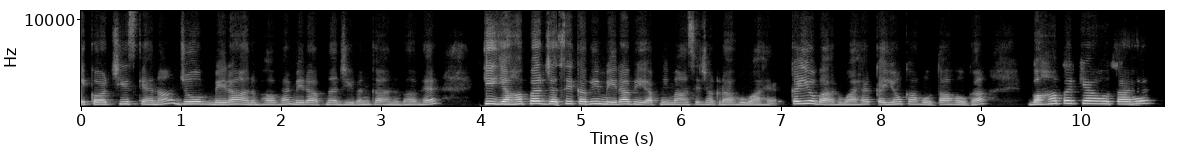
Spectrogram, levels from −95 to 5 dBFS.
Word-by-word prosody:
एक 250 0 -1
और 240 0 +4
चीज़ 260 +1 -3
कहना 240 +5 -2
जो 260 0 +6
मेरा 215 +4 +1
अनुभव 215 0 -4
है, 245 - -1
मेरा 220 -1 0
अपना 210 +1 -5
जीवन 195 +1 -3
का 210 +1 -3
अनुभव 190 0 -5
है 270 +7 -3 0.4
कि 295 - +4
यहाँ 260 -1 +4
पर 295 -1 +8
जैसे 265 +2 +3
कभी 270 +1 +2
मेरा 250 0 +3
भी 245 -3 -2
अपनी 230 +1 -3
माँ 220 -3 -3
से 230 - -5
झगड़ा 205 -1 -5
हुआ 185 -2 -2
है, 175 -2 -8 0.2
कइयों 295 +1 +4
बार 210 -5 0
हुआ 195 0 -4
है, 240 +5 -4
कइयों 235 +3 -1
का 255 -1 -5
होता 205 +1 -4
होगा, 205 +6 -4 0.5
वहाँ 240 +6 +4
पर 325 -1 +4
क्या 310 0 +4
होता 280 -2 +1
है 320 +2 -1
235 Hz, 220 wpm, -22 LUFS, 210-265 Hz, 0.5 s, पर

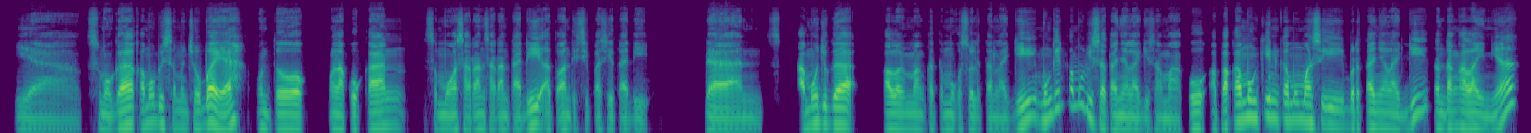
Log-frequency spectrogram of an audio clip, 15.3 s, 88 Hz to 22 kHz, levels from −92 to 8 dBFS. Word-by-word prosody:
Ya. 80 -3 -10
Semoga 110 +8 +3
kamu 140 0 -3
bisa 130 -3 -3
mencoba 110 0 +6
ya, - - +5 0.2
untuk 100 -2 +2 0.2
melakukan 115 +3 0 0.2
semua 95 -3 -4
saran-saran 95 0 -3
tadi - - 0
atau - - -5
antisipasi - - -6
tadi. - - -8 0.5
Dan 85 -2 0 0.3
kamu 130 - +2
juga 130 -1 +8 0.3
kalau 105 0 +3
memang 100 -1 -5
ketemu 95 +1 -10
kesulitan 90 -2 -8
lagi, 115 - -2
mungkin 175 +11 -2
kamu 285 +1 -4
bisa 165 - -1
tanya 90 -1 -3
lagi 85 0 -6
sama 80 -1 -9
aku. 105 +5 -2
Apakah 150 +7 +4
mungkin 175 0 +1
kamu 160 0 -1
masih 135 -5 +1
bertanya 110 -1 -1
lagi 140 - -4
tentang 115 - -2
hal 105 - +5
lainnya? 105 - +1
105 Hz, 150 wpm, -25 LUFS, 90-130 Hz, 0.5 s, juga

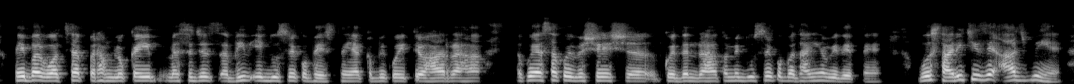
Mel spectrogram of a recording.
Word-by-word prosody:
कई 185 +1 +7
बार 190 -1 +8
व्हाट्सएप 170 +2 +2
पर 175 - -1
हम 165 -2 -1
लोग 170 0 -2
कई 175 -1 +4
मेसेज़स 170 +1 -2
अभी 170 +5 0
एक 170 -1 0
दूसरे 170 +1 0
को 170 - -3
भेजते 145 +2 -3
हैं 150 - 0
या 150 - +3
कभी 155 +2 -4
कोई 155 +1 -2
त्योहार 150 0 +2
रहा 150 0 -2 0.4
या - - -5
कोई 190 +3 +4
ऐसा 190 +1 +4
कोई 190 -1 +2
विशेष 170 0 -1 0.4
कोई 160 - +2
दिन 160 0 -1
रहा 155 0 +3
तो 165 - -7
हम 175 +1 -4
एक 170 - -4
दूसरे 175 +2 -2
को 190 - -4
बधाईयाँ 170 +1 -1
भी 160 -1 0
देते 135 -1 -3
हैं। 130 0 -10 0.4
वो 190 +2 +5
सारी 170 0 +3
चीज़ें 220 +1 +1
आज 195 -1 0
भी 195 -4 0
हैं 130 -3 -8
170 Hz, 235 wpm, -17 LUFS, 155-180 Hz, 0.4 s, बार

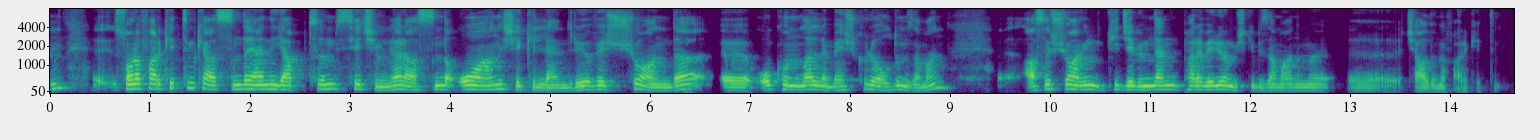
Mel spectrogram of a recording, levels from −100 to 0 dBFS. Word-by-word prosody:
Imm, 195 +5 -5 0.3
eee, 390 -7 -9
sonra 170 - +6
fark 170 -1 0
ettim 180 +1 -3
ki 180 -1 -1
aslında, 145 +2 +2
yani, 150 0 +4
yaptığım 145 +3 0
seçimler 155 -4 0
aslında 125 +2 +1
o 145 +1 +4
anı 140 +3 +2
şekillendiriyor 120 -2 -1
ve 140 -1 +1
şu 140 +4 -2
anda, 110 +9 0
eee, 110 -1 +2
o 145 0 +1
konularla 140 -1 +2
meşgul 125 +6 -6
olduğum 130 -1 0
zaman 160 - -5 0.7
aslında 160 - 0
şu 160 +1 -1
anki 145 0 0
cebimden 135 +1 +2
para 135 -1 0
veriyormuş 135 -3 +2
gibi 105 - -7
zamanımı, 105 0 -5 0.2
eee, - - -10 0.3
çaldığını 95 0 -5
fark 95 - -15
ettim. - - -24
140 Hz, 145 wpm, -24 LUFS, 120-155 Hz, 0.7 s, sonra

